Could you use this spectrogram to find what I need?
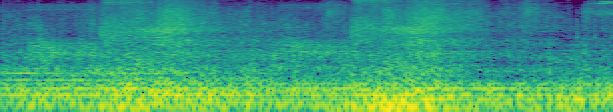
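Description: A sword clashes with metallic hits.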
